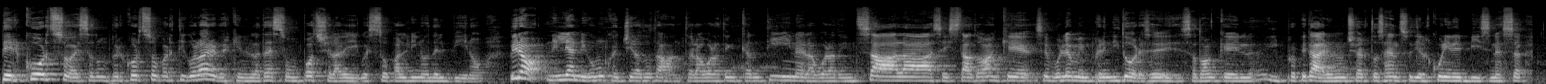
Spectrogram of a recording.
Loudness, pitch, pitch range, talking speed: -20 LUFS, 170 Hz, 160-185 Hz, 200 wpm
